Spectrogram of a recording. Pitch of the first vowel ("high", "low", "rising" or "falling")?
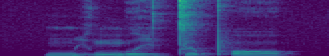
low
